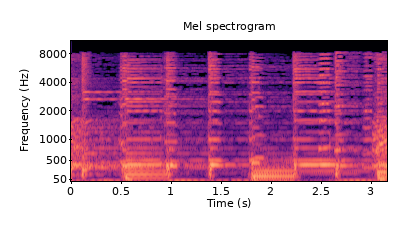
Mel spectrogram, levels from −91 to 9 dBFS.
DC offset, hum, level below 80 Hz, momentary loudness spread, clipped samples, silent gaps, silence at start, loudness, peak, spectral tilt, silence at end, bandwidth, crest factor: under 0.1%; none; -28 dBFS; 5 LU; under 0.1%; none; 0 s; -16 LUFS; 0 dBFS; -4 dB/octave; 0 s; 8.8 kHz; 14 dB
